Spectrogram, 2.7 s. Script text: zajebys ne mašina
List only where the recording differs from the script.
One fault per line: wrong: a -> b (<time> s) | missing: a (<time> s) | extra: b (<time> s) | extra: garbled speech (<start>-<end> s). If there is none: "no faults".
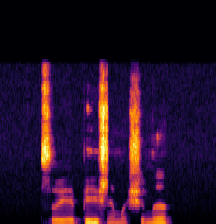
no faults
